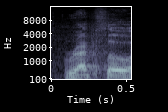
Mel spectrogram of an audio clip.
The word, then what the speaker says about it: Replo: It's our brand, but like Replo I think is better, like replication. Yeah, that's the way to say it.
